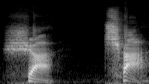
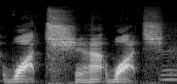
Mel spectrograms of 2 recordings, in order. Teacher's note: CHนั้นจริงๆแล้วเป็นเสียงควบกล้ำTตามด้วยSH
